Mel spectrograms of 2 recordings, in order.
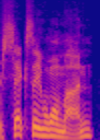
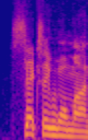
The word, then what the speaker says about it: Saqsaywaman: The name is Saqsaywaman. I think I'm saying that right. Yes. It kind of sounds like sexy women. I've tried to pronounce it several different times. I'm pretty sure Saqsaywaman is, is the pronunciation.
